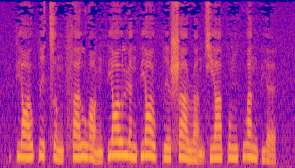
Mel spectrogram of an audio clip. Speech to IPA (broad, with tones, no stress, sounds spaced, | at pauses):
p j ɑ˨˦ ʊ̯ p i˨˦ t͡s ɤ̰˨˩ ŋ f ä˨˦ l w ɑ̰˨˩ ŋ p j ɑ˦ ʊ̯ l ɥ ɛ˨ n p j ɑ˥˨ ʊ̯ p i˨˦ ʂ ä˥˨ ɻ a̰˨˩ n ɕ j ä˦ p ʊ˦ ŋ p w a˥˨ n p j ɛ̰˨˩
